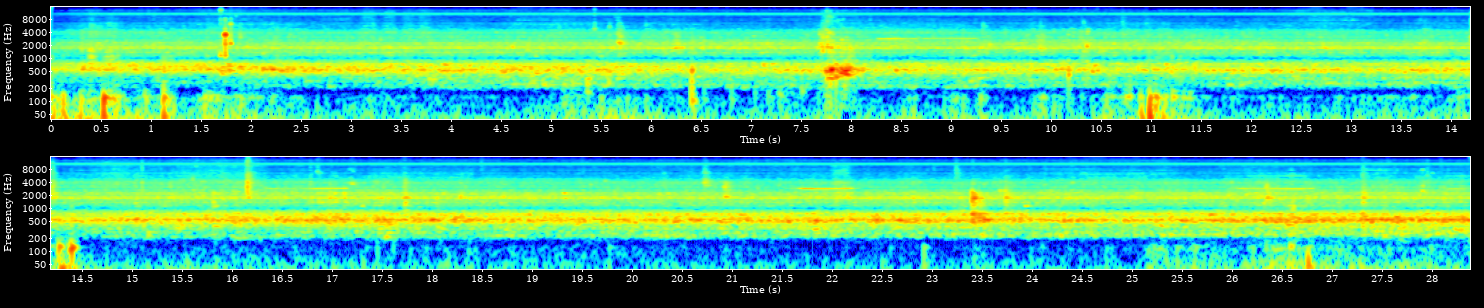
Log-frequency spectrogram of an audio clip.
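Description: Underwater swimming-pool sound as picked up by a submerged camera: a steady, muffled rushing hum, broken by a few dull thumps and, four times, a brief faint high tone.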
